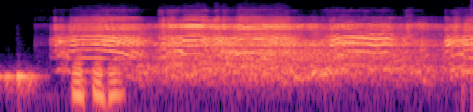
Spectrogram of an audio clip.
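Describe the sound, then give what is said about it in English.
A person's voice imitates a honk, the honk made by the character Leonard: one long, loud, nasal, strongly harmonic blare held for about three seconds, wavering slightly in pitch, after a brief low murmur at the start. “That's a pretty good honk. Yeah, pretty good imitation.”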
